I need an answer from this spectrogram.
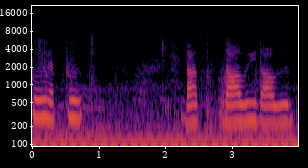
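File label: "low", spoken word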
